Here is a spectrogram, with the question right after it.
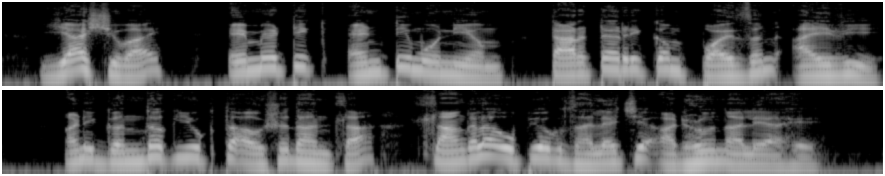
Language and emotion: Marathi, neutral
